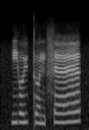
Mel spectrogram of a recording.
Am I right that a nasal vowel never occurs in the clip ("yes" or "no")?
yes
